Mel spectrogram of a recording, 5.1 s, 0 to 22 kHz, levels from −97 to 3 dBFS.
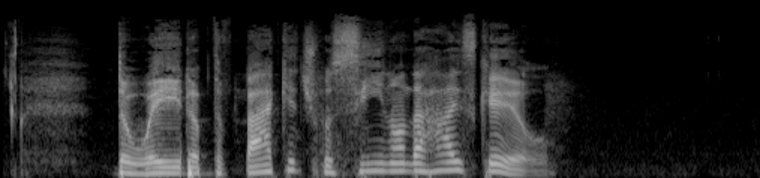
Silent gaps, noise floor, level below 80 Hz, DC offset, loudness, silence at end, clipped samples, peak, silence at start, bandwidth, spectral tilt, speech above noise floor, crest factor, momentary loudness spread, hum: none; -81 dBFS; -60 dBFS; under 0.1%; -32 LUFS; 1.4 s; under 0.1%; -12 dBFS; 0.05 s; 15 kHz; -4.5 dB/octave; 49 dB; 22 dB; 17 LU; none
